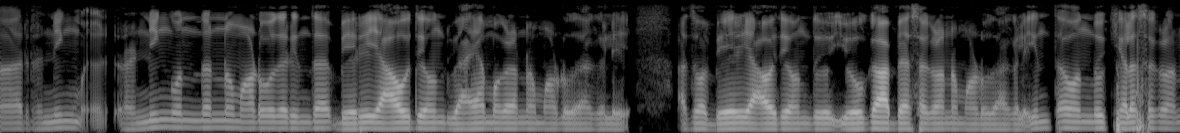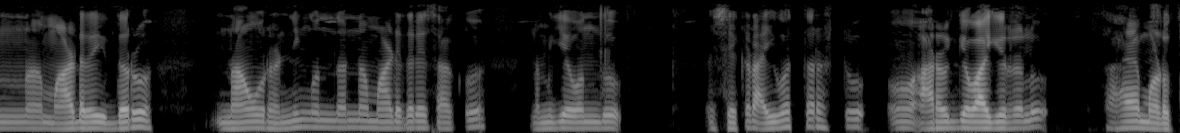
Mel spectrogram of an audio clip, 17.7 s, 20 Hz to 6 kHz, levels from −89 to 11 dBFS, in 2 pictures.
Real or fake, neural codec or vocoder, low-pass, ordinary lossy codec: real; none; 5.4 kHz; none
